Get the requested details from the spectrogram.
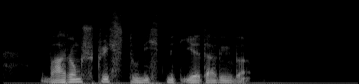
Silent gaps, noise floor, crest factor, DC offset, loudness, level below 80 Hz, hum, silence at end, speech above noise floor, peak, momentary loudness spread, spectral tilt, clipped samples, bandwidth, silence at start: none; -65 dBFS; 20 dB; under 0.1%; -33 LUFS; -52 dBFS; none; 1.1 s; 32 dB; -14 dBFS; 10 LU; -8 dB/octave; under 0.1%; 12.5 kHz; 0.4 s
